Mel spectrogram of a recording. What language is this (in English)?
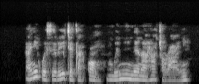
Igbo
